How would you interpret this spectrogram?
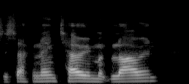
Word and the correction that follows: McLaurin: Terry McLaurin. Okay, that's a wide receiver for the Redskins right there.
